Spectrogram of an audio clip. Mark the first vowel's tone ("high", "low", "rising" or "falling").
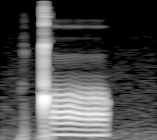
low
